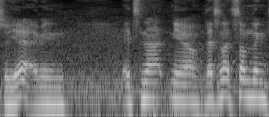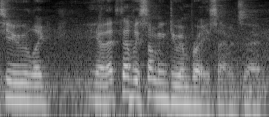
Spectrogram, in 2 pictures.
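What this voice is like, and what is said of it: Choked-up, emotional voice. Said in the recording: “I'm getting all choked up”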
